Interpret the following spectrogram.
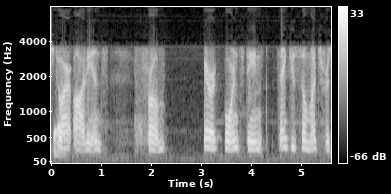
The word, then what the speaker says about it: Bornstein: And it's Bornstein, and for our audience, that's spelled B-O-R-N, like born, S-T-E-I-N.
